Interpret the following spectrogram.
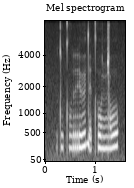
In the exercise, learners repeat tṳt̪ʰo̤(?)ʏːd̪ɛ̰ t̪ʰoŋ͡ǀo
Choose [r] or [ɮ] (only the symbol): r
